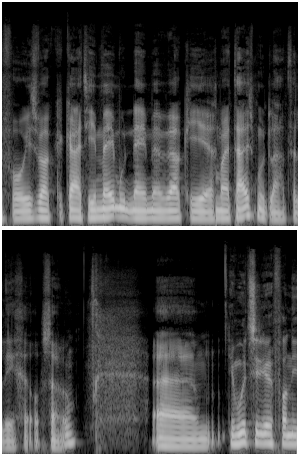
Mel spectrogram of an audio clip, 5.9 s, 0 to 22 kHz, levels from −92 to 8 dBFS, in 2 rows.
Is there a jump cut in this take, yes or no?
yes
